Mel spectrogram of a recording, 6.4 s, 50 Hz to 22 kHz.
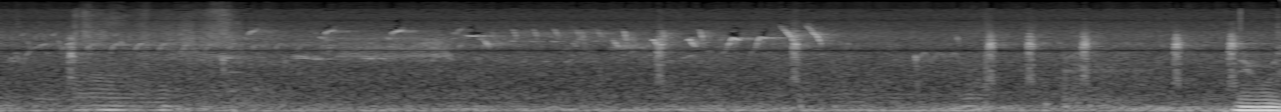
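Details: An annoyed female Red-winged Blackbird gives short, sharp, high chips in a loose repeated series, over low rumble and a man's voice; field-to-cattail-swamp edge near Cape Chin North, Ontario, Canada, July 17, 2019.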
